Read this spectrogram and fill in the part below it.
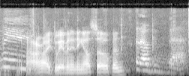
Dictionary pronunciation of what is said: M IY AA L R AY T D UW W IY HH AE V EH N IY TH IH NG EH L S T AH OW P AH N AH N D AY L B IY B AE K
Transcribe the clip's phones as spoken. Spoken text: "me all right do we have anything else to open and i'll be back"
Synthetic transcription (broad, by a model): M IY AA L R AY T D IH W IY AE V EH N IY TH IH NG EH L S T AH OW P AH N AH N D AY L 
